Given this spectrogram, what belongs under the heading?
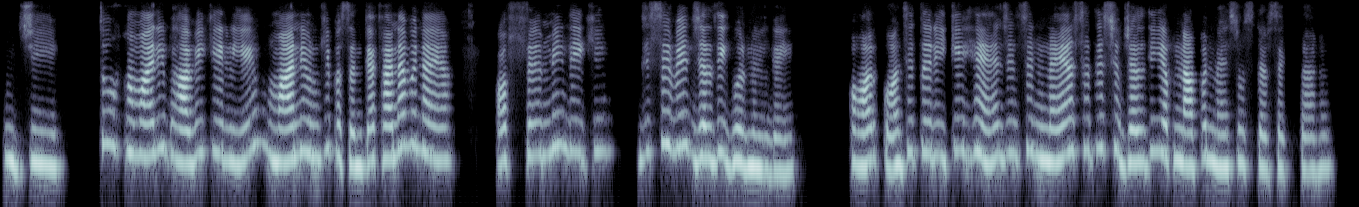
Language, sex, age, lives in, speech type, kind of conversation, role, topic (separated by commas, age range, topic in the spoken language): Hindi, female, 25-29, India, read, expert-assistant, asker, अगर आपके परिवार के हर सदस्य की अलग-अलग पसंद और प्राथमिकताएँ हों, तो छुट्टी की यात्रा की योजना कैसे बनाएं ताकि सभी खुश रहें?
